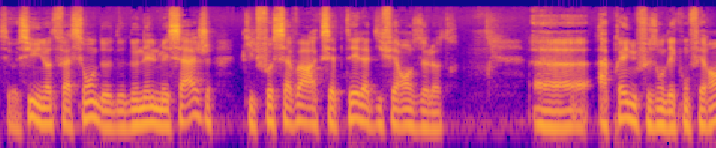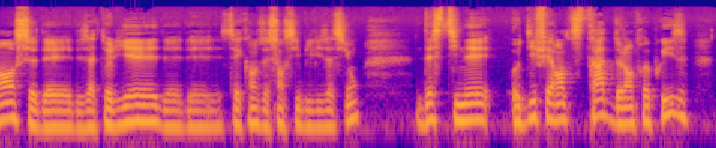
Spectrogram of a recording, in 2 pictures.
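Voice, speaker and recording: Over a silent background on a very clean recording, a man speaks at a moderate pace in a fairly low, dark, mellow voice with ordinary pitch variation. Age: 50s. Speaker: diversity and inclusion consultant. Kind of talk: podcast interview.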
